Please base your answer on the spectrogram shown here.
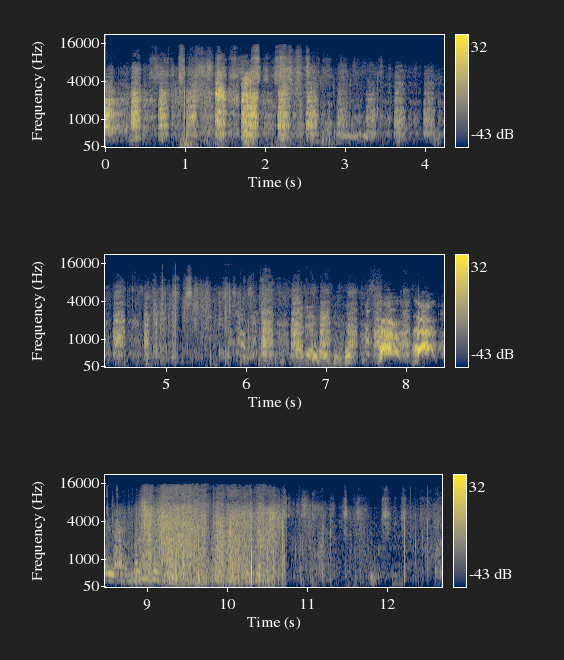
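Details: Labrador Retriever hiking a snowy Gangwon-do mountain in a late-March blizzard, breathing in steady rapid rasping pants for several seconds, then softer breaths and rustling, followed by a burst of broadband noise from wind or movement.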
